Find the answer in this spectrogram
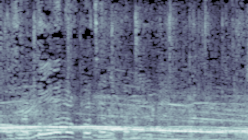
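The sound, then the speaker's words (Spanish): Police car sirens wail steadily outdoors at the doors of a hospital in Spain, sounded as police join the applause for doctors and health workers; a sustained high tone sweeping slightly, layered over a noisy crowd with voices and cheering in the background. “La policía se ha sumado en muchos lugares de España a los aplausos que cada día dedicamos muchos ciudadanos a los médicos y sanitarios, haciendo sonar las sirenas a las puertas de los hospitales.”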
